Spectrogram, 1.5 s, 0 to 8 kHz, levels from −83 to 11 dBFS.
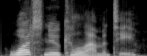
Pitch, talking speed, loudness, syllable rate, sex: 225 Hz, 120 wpm, -16 LUFS, 4.9 syllables/s, female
